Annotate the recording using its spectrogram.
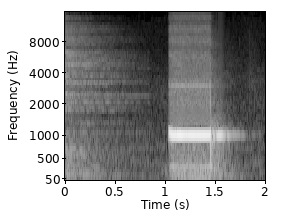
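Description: The last of a swing-band recording with brass dying away, then, about a second in, a single loud electronic beep lasting about half a second that cuts off sharply.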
